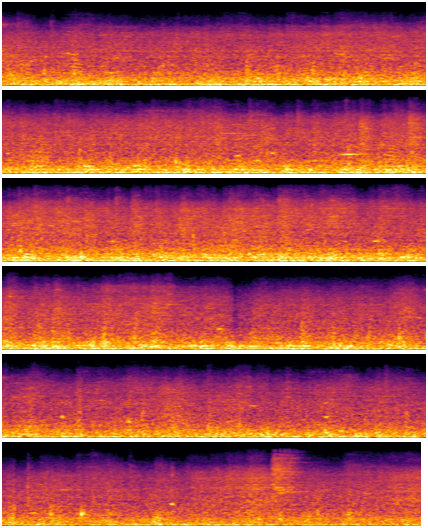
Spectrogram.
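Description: Loaded coal hopper cars of a long freight train rolling past: a steady rumble of wheels on rail with faint repeated wheel clicks. A short, sharp high-pitched noise stands out about a second before the end.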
